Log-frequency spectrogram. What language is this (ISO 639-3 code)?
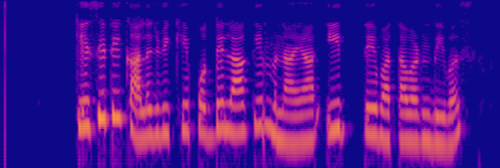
pan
